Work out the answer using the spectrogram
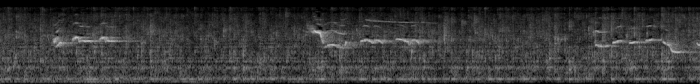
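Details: Orange-headed thrush song played as therapy for birds that have stopped singing or are moulting: scattered loud whistled phrases with sharp rising and falling notes, a long gap midway, over steady soft background hiss.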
